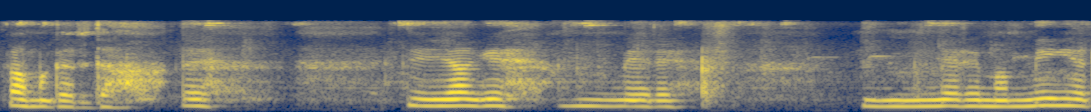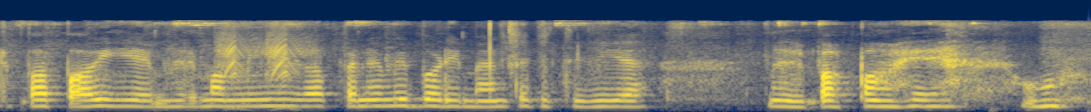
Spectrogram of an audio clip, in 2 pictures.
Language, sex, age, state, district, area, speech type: Dogri, female, 30-45, Jammu and Kashmir, Samba, rural, spontaneous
